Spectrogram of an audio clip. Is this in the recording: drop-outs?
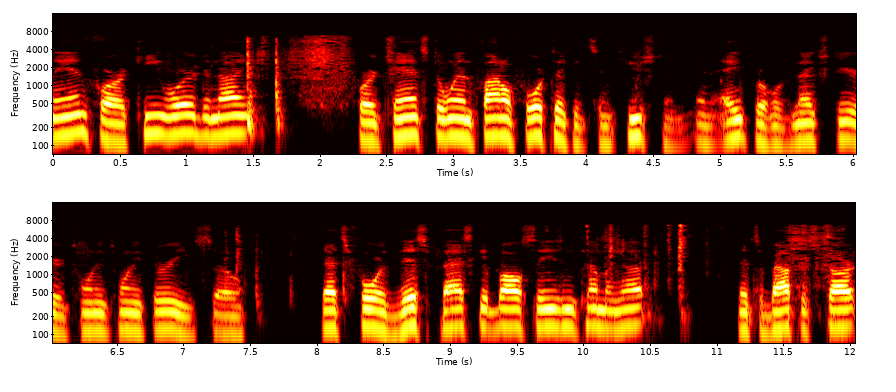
yes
